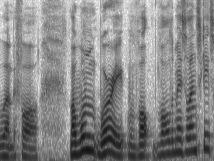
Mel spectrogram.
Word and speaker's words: Volodymyr Zelensky: My one worry, Volodymyr Zelensky, that's how you pronounce his name, right?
